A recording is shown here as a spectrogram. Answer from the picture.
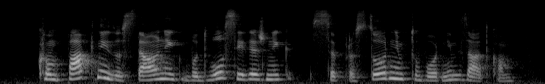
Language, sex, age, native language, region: Slovenian, female, 18-29, Slovenian, Drava region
